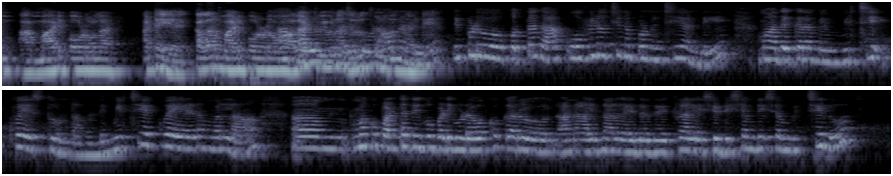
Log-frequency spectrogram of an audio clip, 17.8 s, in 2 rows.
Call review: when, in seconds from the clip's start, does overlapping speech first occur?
3 s

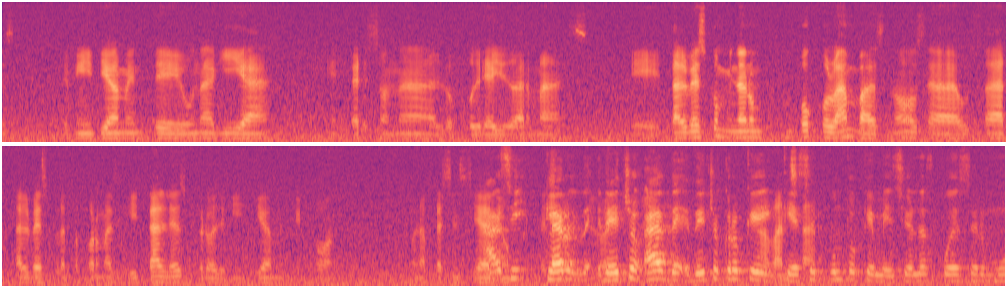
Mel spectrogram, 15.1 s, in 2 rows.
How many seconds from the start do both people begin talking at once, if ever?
11 s

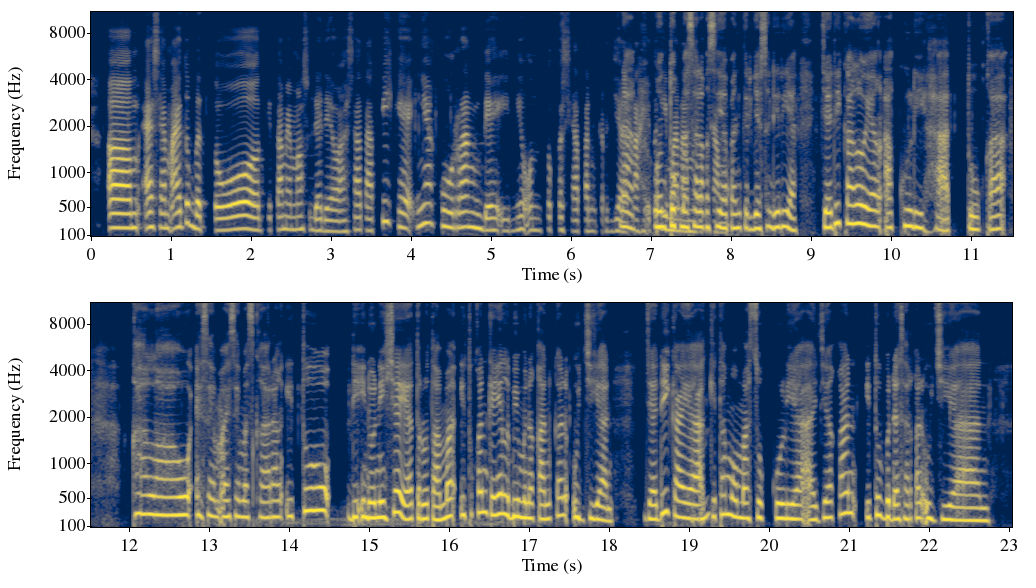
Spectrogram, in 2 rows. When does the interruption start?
7 s

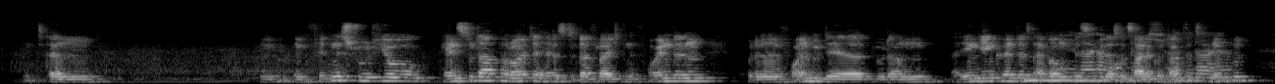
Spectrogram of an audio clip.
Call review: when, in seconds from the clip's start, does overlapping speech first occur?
10 s

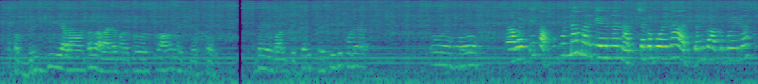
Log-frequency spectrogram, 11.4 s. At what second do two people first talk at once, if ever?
none

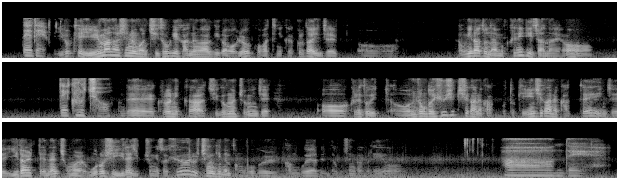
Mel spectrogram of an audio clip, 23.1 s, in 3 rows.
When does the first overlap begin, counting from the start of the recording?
none

